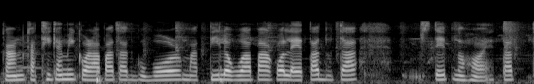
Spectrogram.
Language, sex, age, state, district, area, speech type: Assamese, female, 18-30, Assam, Lakhimpur, urban, spontaneous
